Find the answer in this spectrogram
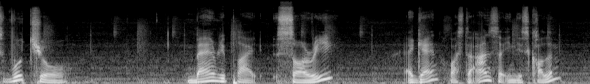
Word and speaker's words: voiture: It's voiture. And Ben replied, sorry. So obviously at this point, he couldn't hear clearly. So he said, can you say that again please? Luke says, yes, it's voiture.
